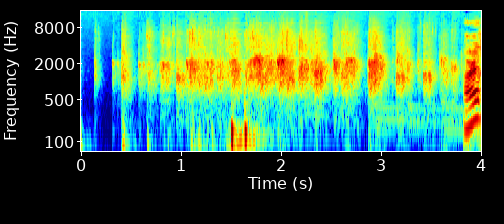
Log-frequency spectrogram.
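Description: Audience applauding after a presentation, clapping that starts about half a second in and dies away just before the end.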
